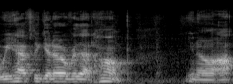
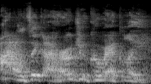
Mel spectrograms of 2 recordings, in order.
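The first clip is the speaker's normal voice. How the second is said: play-acted drill sergeant voice, high, confrontational; 7 semitones higher, 3 dB louder than usual. Retelling how a drill sergeant gets in a recruit's face, mock in-your-face challenge. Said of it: "get in your face like".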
